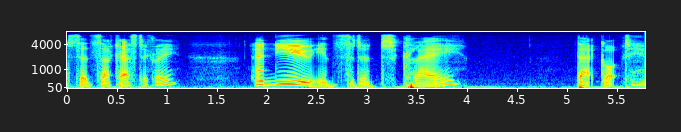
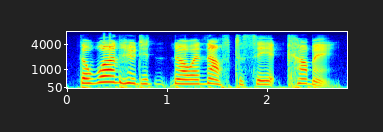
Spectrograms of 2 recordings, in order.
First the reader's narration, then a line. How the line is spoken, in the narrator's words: she replied sharply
